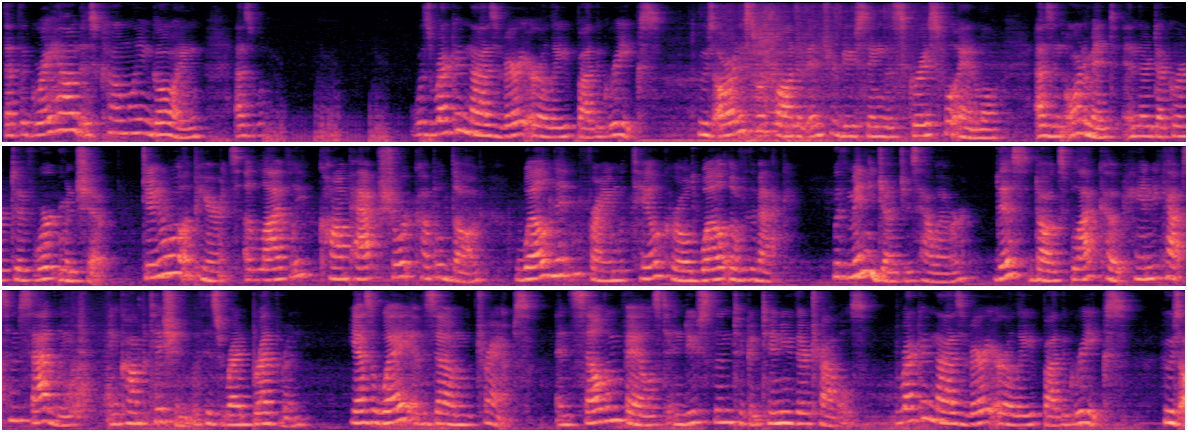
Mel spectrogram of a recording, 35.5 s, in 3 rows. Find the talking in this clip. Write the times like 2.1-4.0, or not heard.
0.0-2.6, 4.1-35.4.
